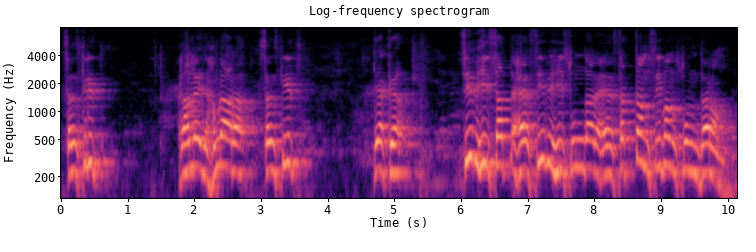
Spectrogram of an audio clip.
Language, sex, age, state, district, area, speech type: Maithili, male, 60+, Bihar, Begusarai, urban, spontaneous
